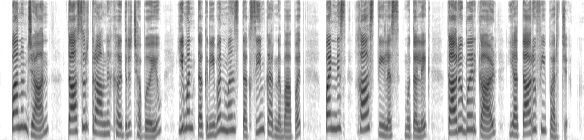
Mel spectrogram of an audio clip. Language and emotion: Kashmiri, neutral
